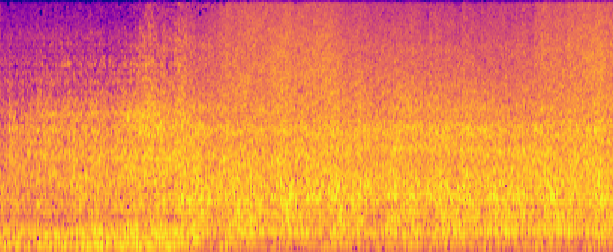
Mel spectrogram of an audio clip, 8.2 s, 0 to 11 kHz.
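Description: Keihan 8000 series electric train running past along the station platform at speed: a loud, steady rush of wheels on rail and moving cars that swells over the first second or two as it draws level, then holds.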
